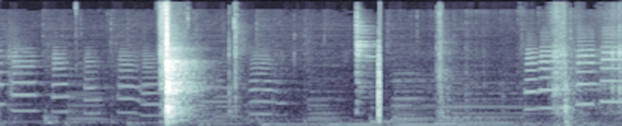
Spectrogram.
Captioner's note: knife chopping an onion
